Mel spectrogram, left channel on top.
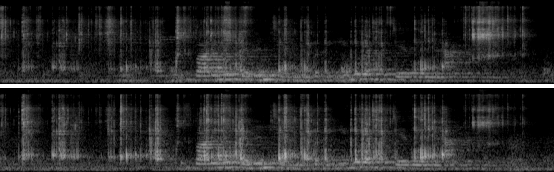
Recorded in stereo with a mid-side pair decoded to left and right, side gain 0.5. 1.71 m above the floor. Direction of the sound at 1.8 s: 15° right.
